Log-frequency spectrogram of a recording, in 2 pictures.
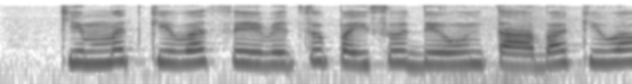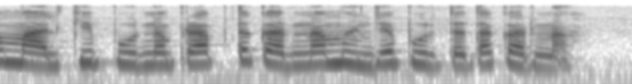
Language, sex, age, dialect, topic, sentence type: Marathi, female, 18-24, Southern Konkan, banking, statement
